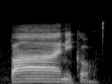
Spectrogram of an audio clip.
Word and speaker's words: Pánico: Do you see where the accent is? Yeah, it's on the The A. accent is on the A. Pánico. No, it's when you see an accent, that is not telling you to do the A longer. It's telling you to it's sharp.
